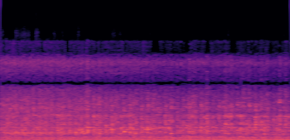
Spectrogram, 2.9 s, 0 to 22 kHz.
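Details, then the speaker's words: 1999 Bayliner Capri with a MerCruiser 4.3 L engine after the bad starter relay solenoid was replaced to fix a no-crank: it fired right up and runs on a hose at an even, steady low idle with regular firing and no stumbling. "Alright, she fired right up, so it's definitely what it was."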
